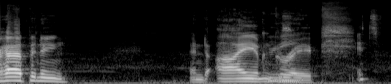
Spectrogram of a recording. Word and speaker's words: Graeps: Grapes.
